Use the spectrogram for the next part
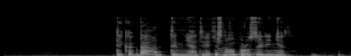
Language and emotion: Russian, neutral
